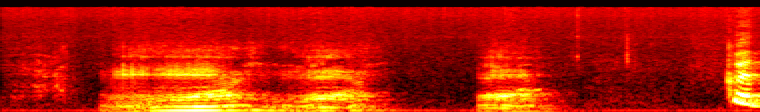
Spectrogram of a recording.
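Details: Zed, a dog that is said to say "mamma", gives two drawn-out, moaning, voice-like vocalizations rich in harmonics. The first is long and wavering, the second shorter, and a sharp click closes the sequence.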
